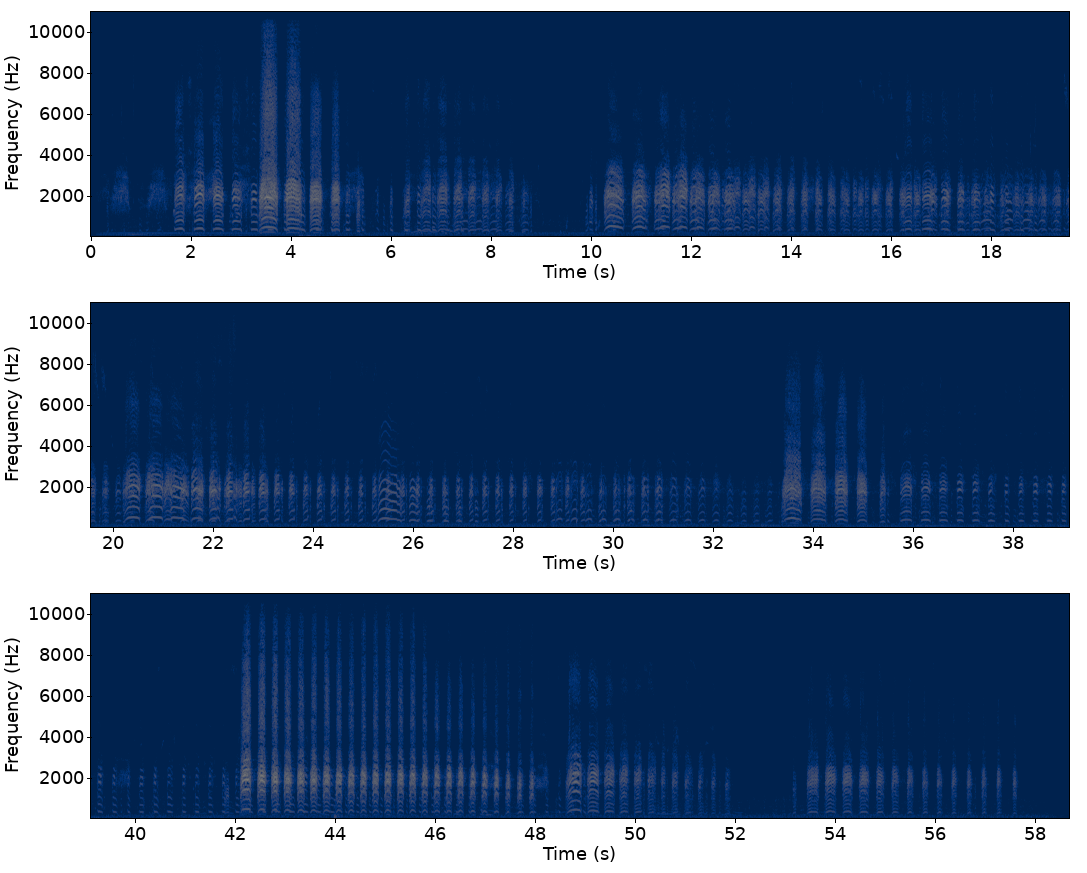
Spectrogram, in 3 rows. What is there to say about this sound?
Canards andernos 2014 3
Des canards enregistrés dans le bassin d'Arcachon.
Some ducks I recorded in the South of France (near Bordeaux).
